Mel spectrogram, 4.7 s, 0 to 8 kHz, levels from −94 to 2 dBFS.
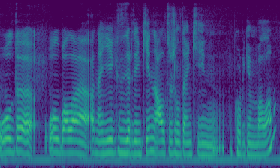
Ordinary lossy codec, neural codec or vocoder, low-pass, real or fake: none; none; none; real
